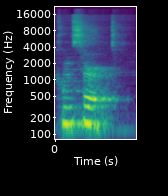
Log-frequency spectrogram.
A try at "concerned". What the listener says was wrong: concerned. Concerned. Just a final D sound.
